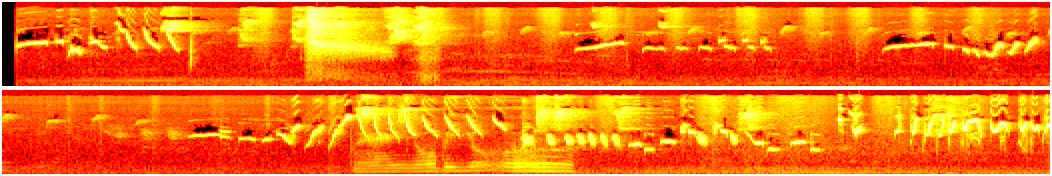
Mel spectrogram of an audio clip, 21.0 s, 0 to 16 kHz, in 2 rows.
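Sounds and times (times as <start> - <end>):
bird singing whistled phrases: 0.2 - 2.0, 5.8 - 7.8, 8.8 - 10.5, 12.3 - 20.9
short bird clicks: 1.7 - 2.1
harsh noisy bird note: 3.0 - 4.4.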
